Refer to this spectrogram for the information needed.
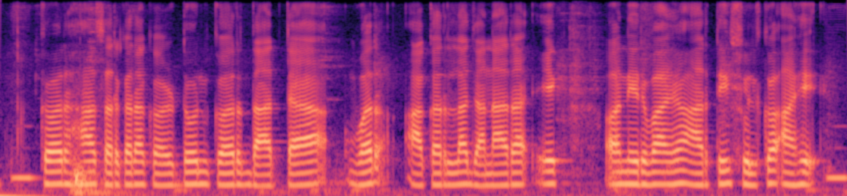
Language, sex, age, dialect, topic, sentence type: Marathi, male, 18-24, Varhadi, banking, statement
